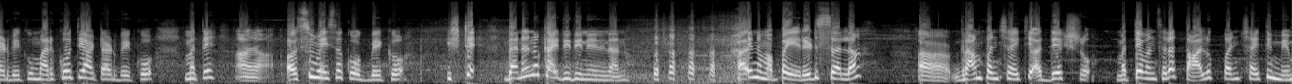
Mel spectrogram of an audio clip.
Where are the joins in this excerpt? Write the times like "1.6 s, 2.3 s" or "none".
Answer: 7.5 s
